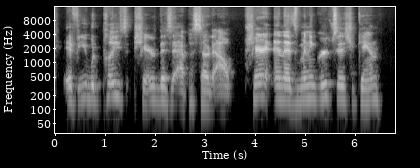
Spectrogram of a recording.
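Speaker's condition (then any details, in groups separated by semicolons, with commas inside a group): Traumatic brain injury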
